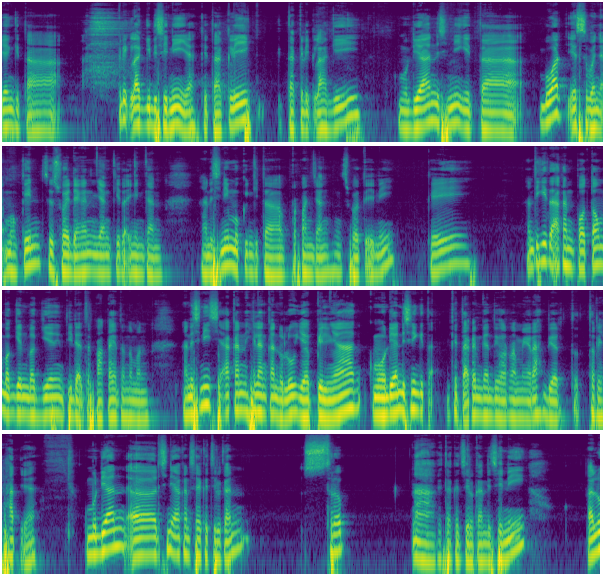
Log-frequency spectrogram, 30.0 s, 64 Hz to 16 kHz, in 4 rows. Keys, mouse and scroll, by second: 0.0 click, 0.2 click, 2.3-3.4 drag, 4.2-5.3 ctrl+drag, 8.9 ctrl+click, 9.6 ctrl+drag, 10.0 ctrl+drag, 10.4-11.0 ctrl+drag, 11.1 ctrl+click, 11.5 ctrl+click, 12.2 ctrl+click, 12.5 ctrl+middle click, 12.7 ctrl+click, 13.1-14.2 middle drag, 14.8-15.9 ctrl+drag, 16.0 Return, 16.5-17.9 middle drag, 18.9-20.1 drag, 21.4-22.5 shift+drag, 22.8-25.3 drag, 23.4 shift+right click, 24.6 right click, 25.7-30.0 ctrl+drag.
